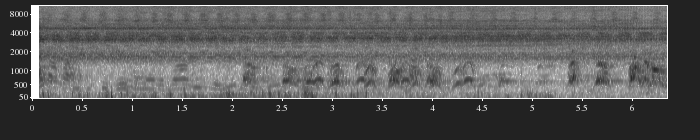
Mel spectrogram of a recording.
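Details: Many cicadas buzzing in trees in Vietnam, heard while walking beneath them: a dense, steady, high shrill drone with a fast pulsing texture at the top, over scattered short chirping notes lower down.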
